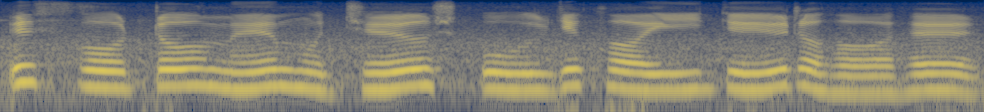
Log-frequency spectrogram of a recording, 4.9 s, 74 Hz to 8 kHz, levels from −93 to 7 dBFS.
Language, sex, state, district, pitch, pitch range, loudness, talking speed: Hindi, female, Madhya Pradesh, Katni, 200 Hz, 185-220 Hz, -14 LUFS, 110 wpm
